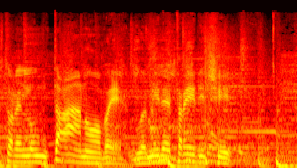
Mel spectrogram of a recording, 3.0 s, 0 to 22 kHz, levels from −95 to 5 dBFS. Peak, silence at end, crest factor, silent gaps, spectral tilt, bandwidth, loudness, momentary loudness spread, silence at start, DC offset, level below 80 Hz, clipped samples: -6 dBFS; 0 s; 16 dB; none; -5 dB/octave; 16.5 kHz; -22 LUFS; 7 LU; 0 s; under 0.1%; -34 dBFS; under 0.1%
